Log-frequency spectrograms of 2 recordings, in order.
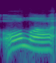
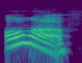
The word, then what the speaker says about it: Ola: Yeah, you know, it's actually funny because my name is Ola, but like in Arabic, it's pronounced Ola.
